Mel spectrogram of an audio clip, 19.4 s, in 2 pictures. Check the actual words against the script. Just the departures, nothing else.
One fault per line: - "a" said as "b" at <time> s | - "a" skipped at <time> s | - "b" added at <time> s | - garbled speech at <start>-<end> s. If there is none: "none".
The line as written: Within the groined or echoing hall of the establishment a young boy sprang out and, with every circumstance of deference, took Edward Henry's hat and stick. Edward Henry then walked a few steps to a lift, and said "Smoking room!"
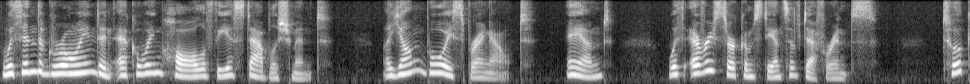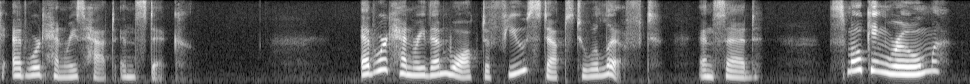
- "or" said as "and" at 1.0 s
